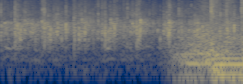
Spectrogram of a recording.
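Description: A crowd claps loudly in a dense, continuous patter, swelling toward the end as a low, steady hum or cheering joins in beneath the applause, applauding the newly announced game title, Le jeu des mille rappés.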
